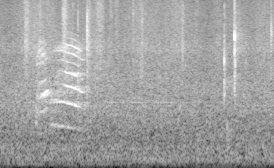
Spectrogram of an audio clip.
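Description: A cat meows a few times close by, brief harmonic cries in a workshop where winch-bot robot mechanisms are being debugged, over steady background hiss.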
